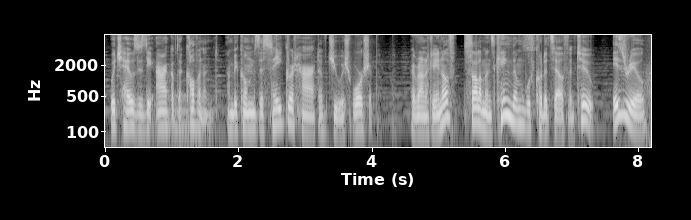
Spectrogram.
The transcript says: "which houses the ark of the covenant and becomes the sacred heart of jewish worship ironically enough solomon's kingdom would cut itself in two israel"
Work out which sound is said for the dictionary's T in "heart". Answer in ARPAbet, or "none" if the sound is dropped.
T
